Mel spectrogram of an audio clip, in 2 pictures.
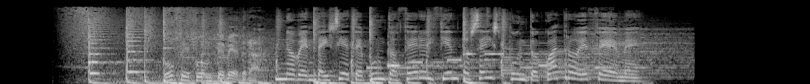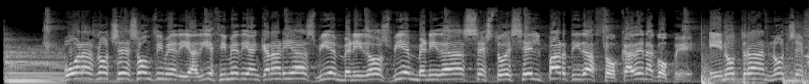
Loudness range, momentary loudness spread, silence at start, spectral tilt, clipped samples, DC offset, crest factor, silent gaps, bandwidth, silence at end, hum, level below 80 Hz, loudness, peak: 4 LU; 5 LU; 0.6 s; -3 dB/octave; under 0.1%; under 0.1%; 16 dB; 6.97-7.21 s, 7.33-7.54 s, 7.60-8.13 s; 15.5 kHz; 0 s; none; -28 dBFS; -14 LUFS; 0 dBFS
